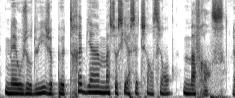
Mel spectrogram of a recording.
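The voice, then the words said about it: Belgian French accent. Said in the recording (French): “Je suis belge comme mon accent”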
